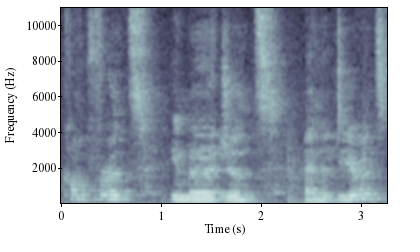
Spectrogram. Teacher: ent or ence has a bit of a schwa sound in it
